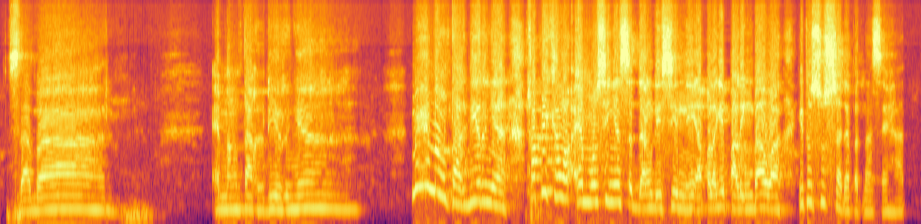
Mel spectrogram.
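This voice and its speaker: A woman giving a lively religious talk to an audience of women, acting out quoted dialogue and laughing often. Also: mid-range voice, moderate pace, poor audio. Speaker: religious lecturer.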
